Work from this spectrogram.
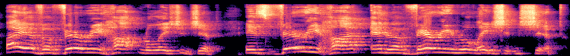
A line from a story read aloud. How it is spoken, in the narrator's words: she shouts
